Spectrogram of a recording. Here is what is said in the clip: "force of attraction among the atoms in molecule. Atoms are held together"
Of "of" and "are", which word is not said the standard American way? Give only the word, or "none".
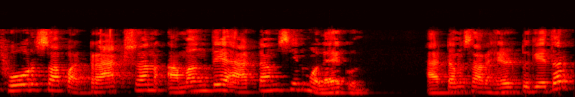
of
